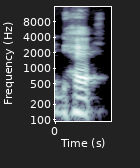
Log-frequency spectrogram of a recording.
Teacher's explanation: तो घ आपका कंठ से उच्चारित होगा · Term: कंठ्य वर्ण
